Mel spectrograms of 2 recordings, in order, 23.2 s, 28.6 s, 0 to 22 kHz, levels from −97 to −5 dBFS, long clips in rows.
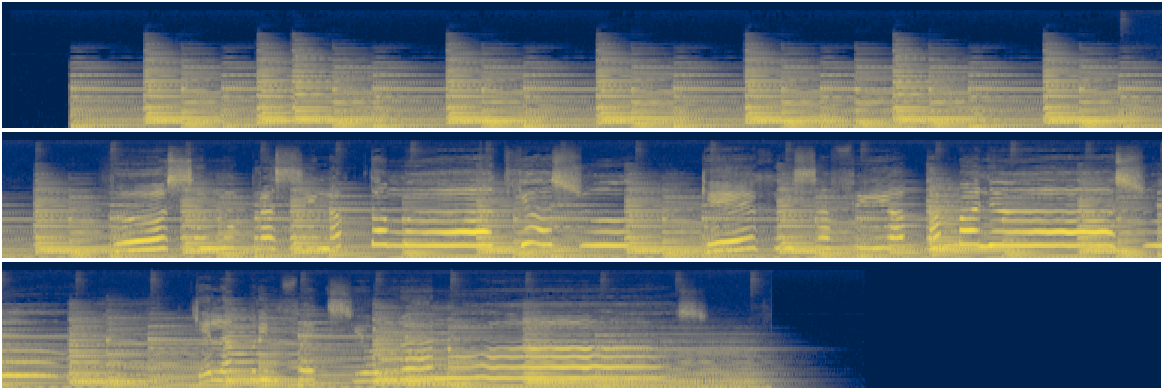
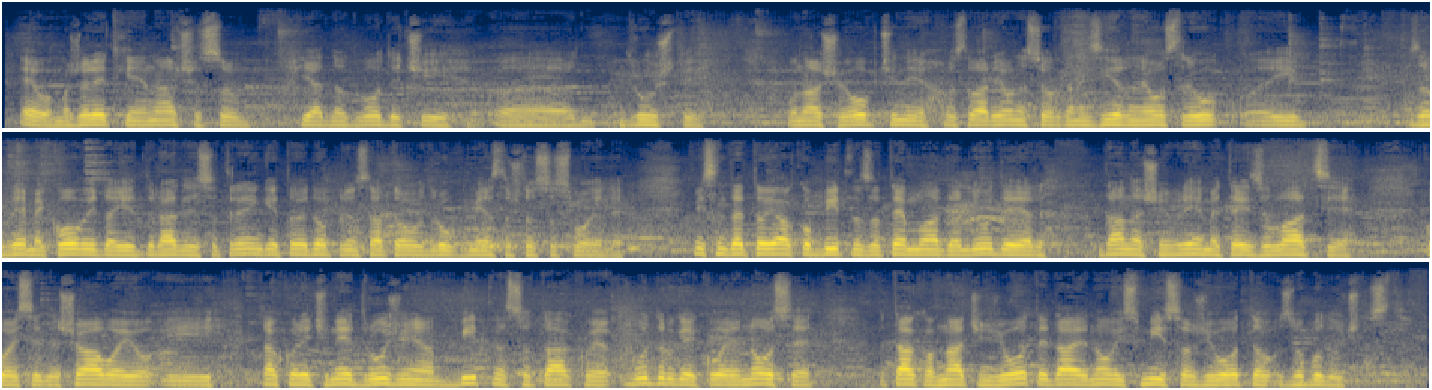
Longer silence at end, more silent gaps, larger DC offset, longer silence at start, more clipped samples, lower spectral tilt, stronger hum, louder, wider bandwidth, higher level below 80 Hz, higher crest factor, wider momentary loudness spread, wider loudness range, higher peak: first, 2.6 s vs 0 s; neither; neither; first, 0.45 s vs 0.1 s; neither; about the same, -7 dB/octave vs -7 dB/octave; neither; about the same, -18 LUFS vs -18 LUFS; second, 12.5 kHz vs 16 kHz; first, -34 dBFS vs -52 dBFS; about the same, 18 dB vs 18 dB; about the same, 12 LU vs 13 LU; about the same, 6 LU vs 6 LU; about the same, 0 dBFS vs 0 dBFS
